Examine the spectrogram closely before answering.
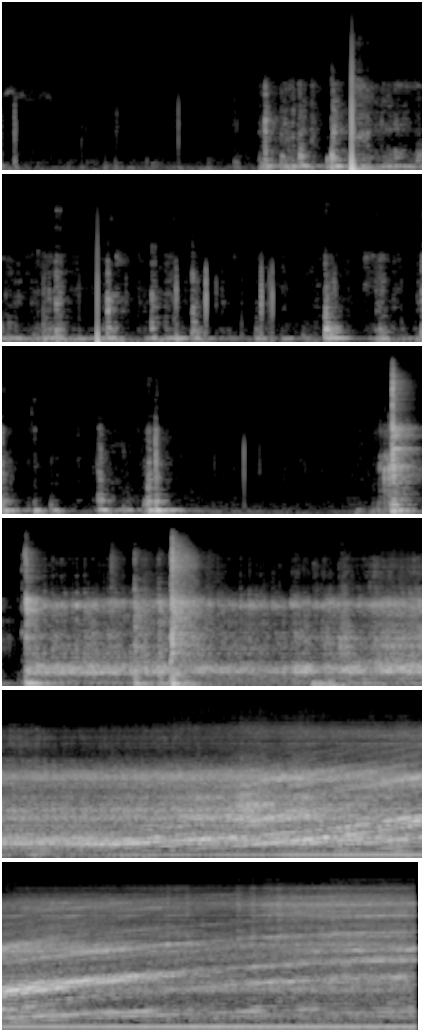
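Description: Electric honey extractor with a top-mounted motor. First, scattered clicks and knocks, and a few sharp clacks about twelve seconds in. Then the machine runs steadily, and from about eighteen seconds its whine climbs in pitch as the cage of honeycomb frames spins up.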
